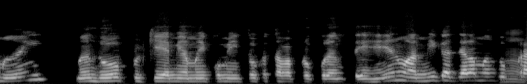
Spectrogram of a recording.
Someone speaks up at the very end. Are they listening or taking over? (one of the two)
listening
